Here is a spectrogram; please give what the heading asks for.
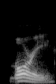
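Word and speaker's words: morae: plural it's m-o-r-a-e and tyler is proposing a pronunciation like maury and we are endorsing this pronunciation i would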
